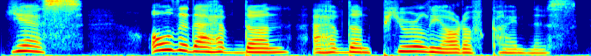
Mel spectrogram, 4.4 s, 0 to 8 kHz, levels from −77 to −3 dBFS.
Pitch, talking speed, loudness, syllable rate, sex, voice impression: 230 Hz, 175 wpm, -15 LUFS, 4.4 syllables/s, female, very feminine, very young, very thin, tensed, very powerful, very bright, hard, very clear, very fluent, very cute, slightly cool, slightly intellectual, very refreshing, slightly sincere, slightly calm, very friendly, very reassuring, very unique, slightly elegant, wild, slightly sweet, very lively, strict, very intense, slightly sharp, light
